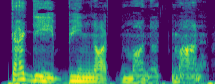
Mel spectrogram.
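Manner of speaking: ordinary delivery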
